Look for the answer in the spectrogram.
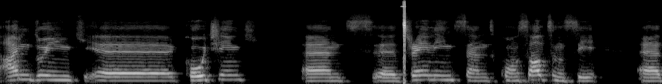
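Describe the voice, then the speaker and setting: A middle-aged man with a Turkish accent hosting a video call interview, halting with many fillers and restarts. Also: sits high. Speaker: host and consultant.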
